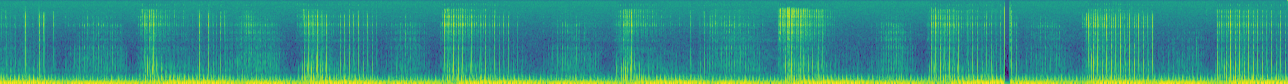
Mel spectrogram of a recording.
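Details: Cat resting by a fireplace, purring in a low, even rumble that pulses gently with its breathing across the whole stretch, mixed with frequent snaps and crackles of the fire.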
